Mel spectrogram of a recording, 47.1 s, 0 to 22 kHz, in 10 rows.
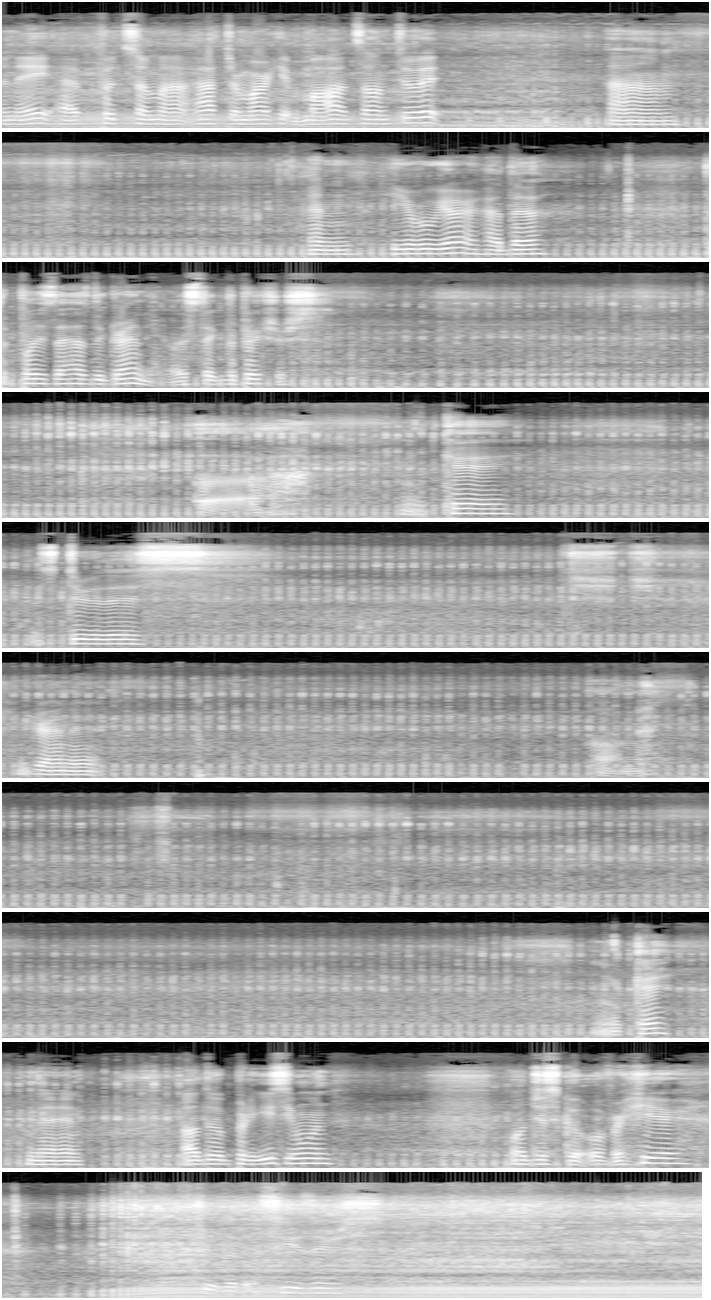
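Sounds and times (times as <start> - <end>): scooter engine idling: 0.0 - 47.0.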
